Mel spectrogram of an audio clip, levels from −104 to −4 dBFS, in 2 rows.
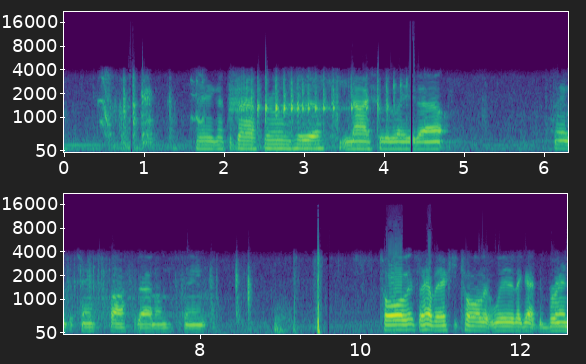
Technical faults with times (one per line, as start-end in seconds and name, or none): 0.83-0.86 gap at a join of encoded pieces
4.33-4.37 gap at a join of encoded pieces
9.59-9.61 gap at a join of encoded pieces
